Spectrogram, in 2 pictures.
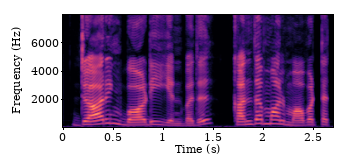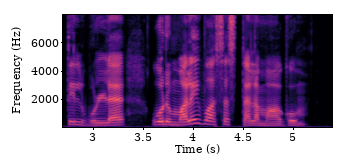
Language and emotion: Tamil, neutral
